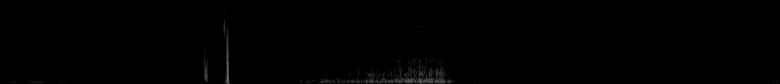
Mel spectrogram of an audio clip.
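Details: 19-year-old dog Benji sleeping with eyes wide open: a single low, rattling snore after a few faint clicks, in a quiet room; snoring.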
